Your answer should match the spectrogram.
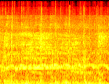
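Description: A lively crowd at a Phoenix Wrestling anniversary show in Cork cheering: a continuous, moderately loud wash of crowd noise with a sustained tone running through it.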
